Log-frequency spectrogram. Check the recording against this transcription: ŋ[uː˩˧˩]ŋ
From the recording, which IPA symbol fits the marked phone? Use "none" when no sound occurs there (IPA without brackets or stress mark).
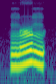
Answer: uː˩˧˩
